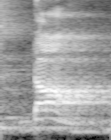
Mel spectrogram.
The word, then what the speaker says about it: dong: Currency is dong, D-O-N-G, dong.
